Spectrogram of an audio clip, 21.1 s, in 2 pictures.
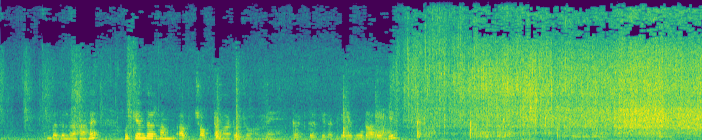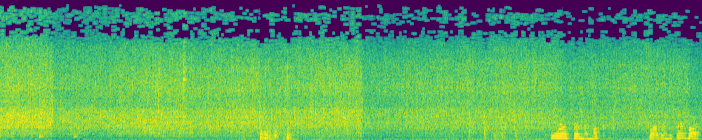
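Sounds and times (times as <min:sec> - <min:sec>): tomatoes sizzling in hot oil: 0:05.4 - 0:21.0.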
